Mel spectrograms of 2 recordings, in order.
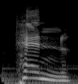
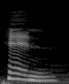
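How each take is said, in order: First: The vowel is the open 'eh' sound. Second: The vowel is the closer 'ih' sound. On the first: "I pronounce the E" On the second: "Pen is pronounced pin in some dialects"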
